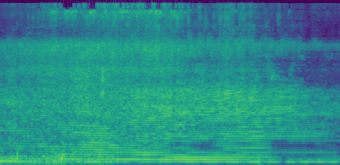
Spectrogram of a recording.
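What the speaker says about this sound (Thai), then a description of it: "ร้านอยู่ติดถนนใหญ่นะครับ พี่น้องก็ จะมีเสียงรถนะครับ" Loud, steady engine drone with a strong low hum that fades slightly near the end, like heavy motor traffic passing close by.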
